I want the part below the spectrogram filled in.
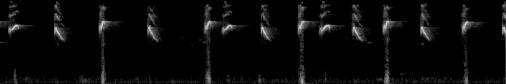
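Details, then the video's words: Konin (crimson sunbird), a spotted bird, giving its sharp "shot" song, played at dawn to train other birds: crisp, very high, downslurred chip notes fired about three times a second in a clean, quiet recording. "Masteran dan Terapi konin trotol dengan suara tembakan yang mudah"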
